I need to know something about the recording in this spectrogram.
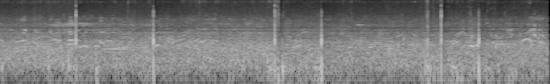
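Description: A large crowd chatters in the distance outdoors.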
